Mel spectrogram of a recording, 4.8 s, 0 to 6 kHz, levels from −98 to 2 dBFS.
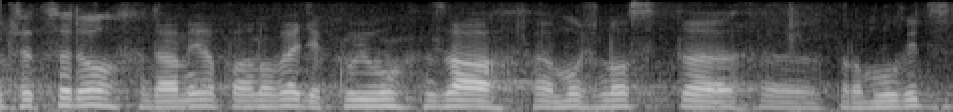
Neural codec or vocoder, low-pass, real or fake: vocoder, 22.05 kHz, 80 mel bands, Vocos; 5.4 kHz; fake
